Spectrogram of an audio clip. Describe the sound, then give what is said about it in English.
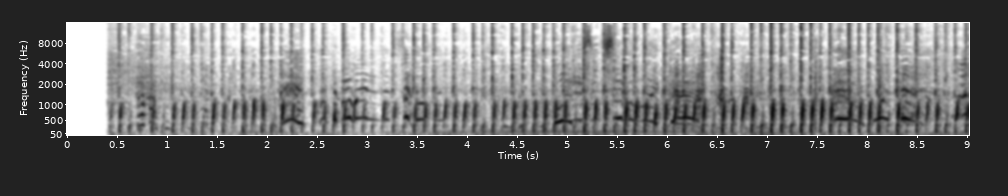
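A balloon stretched over a car's tailpipe with its top cut off flaps in the exhaust, making many rapid, regular buzzing pulses like a steady beat, with squeaky wobbling tones that rise and fall. “A couple folks took a balloon, stretched it over the top of the tailpipe of an automobile. Oh, okay. And then cut off the top of what would be the top of the balloon.”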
